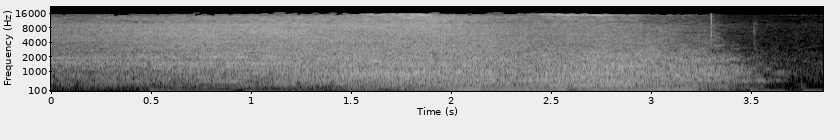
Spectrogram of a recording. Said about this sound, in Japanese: すごいな車飛ばしてるね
